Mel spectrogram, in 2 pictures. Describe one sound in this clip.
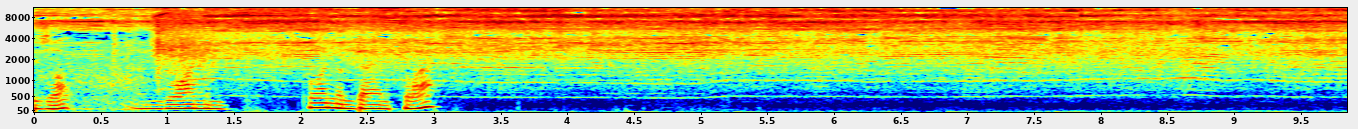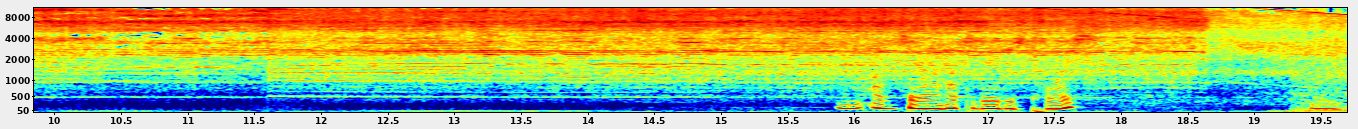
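An angle grinder whines steadily as it cuts metal.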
